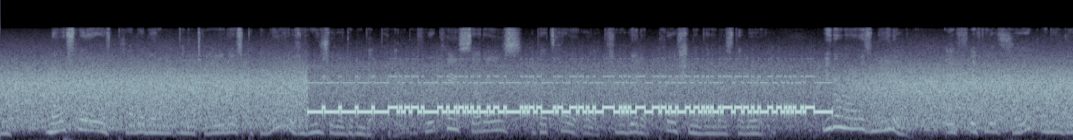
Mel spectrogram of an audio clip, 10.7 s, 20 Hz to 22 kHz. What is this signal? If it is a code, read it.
RTTY (45.45 baud, 170 Hz shift), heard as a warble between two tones, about 840 Hz centre, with speech in English. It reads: PD2SVB 569 863 863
